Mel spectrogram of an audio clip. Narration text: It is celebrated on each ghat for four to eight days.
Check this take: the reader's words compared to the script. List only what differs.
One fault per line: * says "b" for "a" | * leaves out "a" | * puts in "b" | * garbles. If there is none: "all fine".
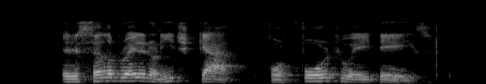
all fine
